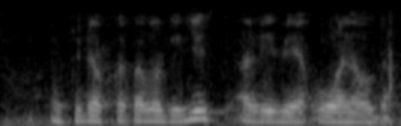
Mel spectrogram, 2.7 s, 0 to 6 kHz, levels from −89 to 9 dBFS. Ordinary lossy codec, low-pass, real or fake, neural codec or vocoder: MP3, 24 kbps; 5.4 kHz; fake; codec, 24 kHz, 3 kbps, HILCodec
